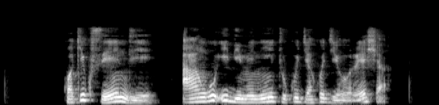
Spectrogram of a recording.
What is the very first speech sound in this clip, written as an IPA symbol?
k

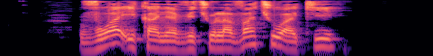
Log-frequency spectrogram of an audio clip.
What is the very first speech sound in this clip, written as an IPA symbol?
v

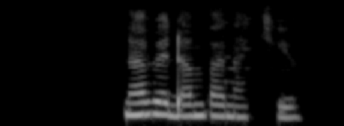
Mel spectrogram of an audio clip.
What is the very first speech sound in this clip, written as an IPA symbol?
n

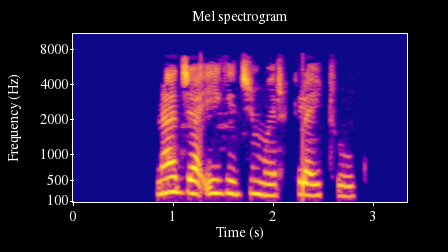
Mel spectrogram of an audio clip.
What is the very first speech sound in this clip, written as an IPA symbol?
n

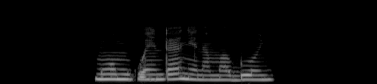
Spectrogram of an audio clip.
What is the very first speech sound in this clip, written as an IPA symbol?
m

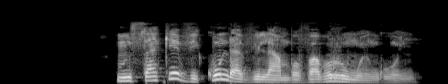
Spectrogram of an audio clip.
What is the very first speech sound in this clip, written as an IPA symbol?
m̩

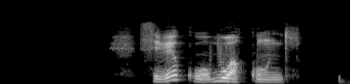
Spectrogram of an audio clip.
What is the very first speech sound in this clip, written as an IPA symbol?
s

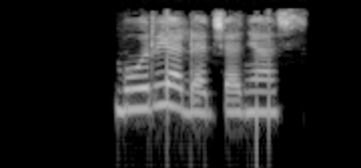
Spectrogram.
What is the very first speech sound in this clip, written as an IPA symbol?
b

